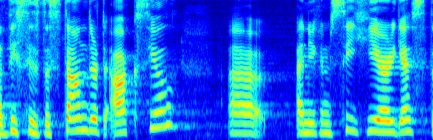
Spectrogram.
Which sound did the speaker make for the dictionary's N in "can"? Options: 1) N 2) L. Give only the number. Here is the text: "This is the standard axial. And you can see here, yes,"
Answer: 1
